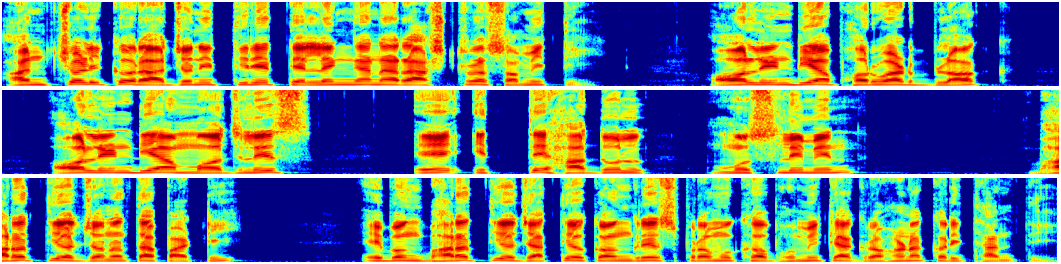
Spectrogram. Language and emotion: Odia, neutral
